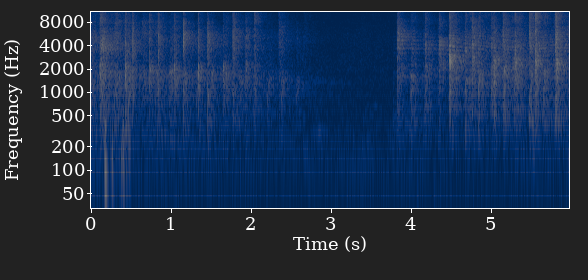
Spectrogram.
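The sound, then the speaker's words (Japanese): Audience applause welcoming a singer's song performed with piano, in two bursts of steady, rhythmic clapping, broken by a short quieter pause in the middle before the clapping picks back up at similar loudness. No one speaks. “どうぞ拍手をお送りください。”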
